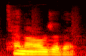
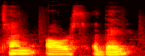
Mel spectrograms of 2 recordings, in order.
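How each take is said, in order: First: The words run together in one smooth flow. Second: Each word is said separately with small breaks. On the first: The speaker calls it right. "We should say ten hours a day" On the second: The speaker calls it wrong. "We shouldn't say ten hours a day. That's wrong"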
